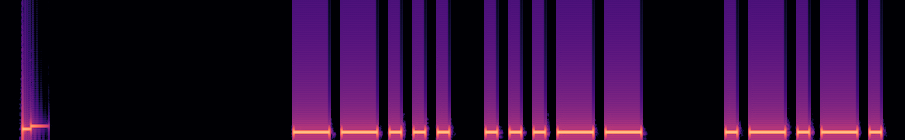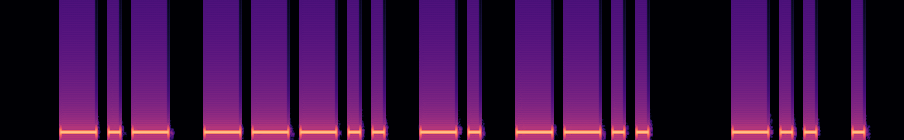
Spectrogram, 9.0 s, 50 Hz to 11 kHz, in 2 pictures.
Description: Morse code, heard as a keyed tone, about 20 wpm, 700 Hz. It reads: 73 <AR> K8NZ DE
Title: Practice QSO - Exchange 4 - Ending - 20wpm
